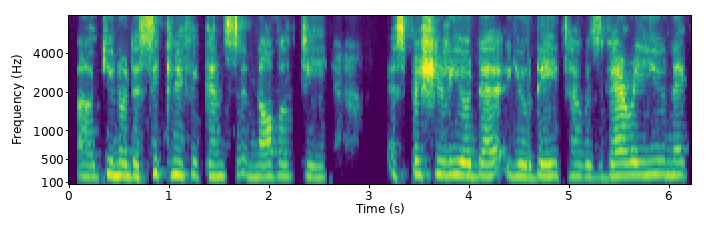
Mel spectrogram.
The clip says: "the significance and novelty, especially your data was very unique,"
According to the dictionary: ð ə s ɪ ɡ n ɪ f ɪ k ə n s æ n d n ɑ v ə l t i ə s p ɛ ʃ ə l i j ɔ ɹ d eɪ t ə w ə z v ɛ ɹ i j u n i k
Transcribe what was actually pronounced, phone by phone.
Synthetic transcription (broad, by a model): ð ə s ɪ ɡ n ɪ f ɪ k ə n s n n ɑ v ə l t i ə s p ɛ ʃ ə l i j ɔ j d eɪ t ə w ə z v ɛ ɹ i j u n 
